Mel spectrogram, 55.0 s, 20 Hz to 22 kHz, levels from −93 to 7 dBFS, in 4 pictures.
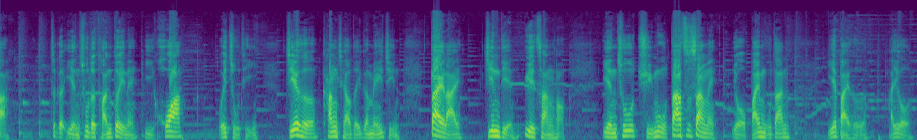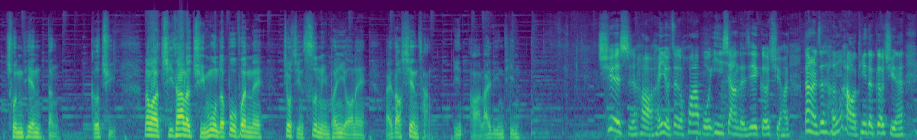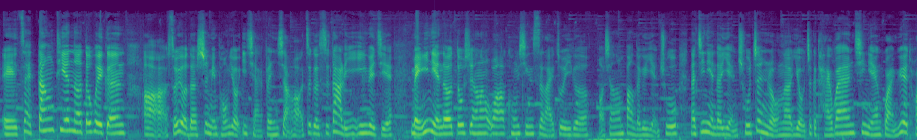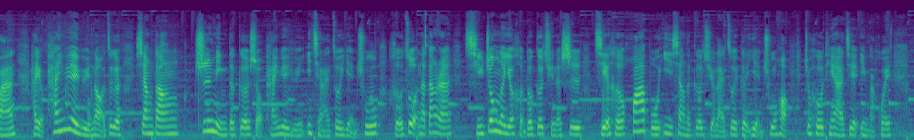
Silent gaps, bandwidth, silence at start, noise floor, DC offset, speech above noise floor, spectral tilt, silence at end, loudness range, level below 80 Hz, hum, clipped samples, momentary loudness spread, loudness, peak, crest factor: none; 16 kHz; 0 s; -44 dBFS; under 0.1%; 27 dB; -4.5 dB/octave; 0 s; 7 LU; -48 dBFS; none; under 0.1%; 13 LU; -17 LUFS; 0 dBFS; 18 dB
